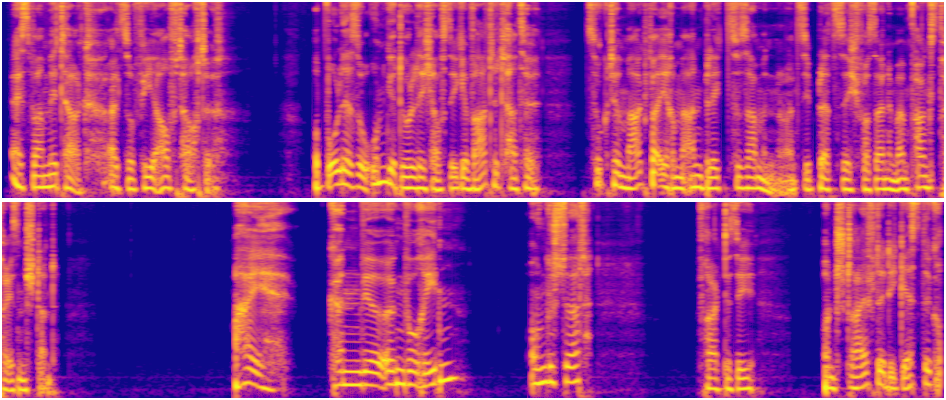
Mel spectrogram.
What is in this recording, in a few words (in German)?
Sprecher Hoerbuch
